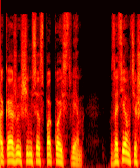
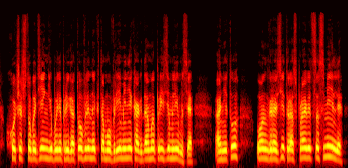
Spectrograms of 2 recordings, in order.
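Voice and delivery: higher-pitched, lightly voiced stewardess; narrator's higher voice for a flight attendant; stewardess reporting demands; 5 semitones higher than usual. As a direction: relay the threats in a raised, careful voice.

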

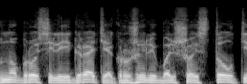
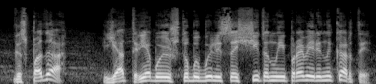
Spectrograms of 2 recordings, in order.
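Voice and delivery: high, urgent indignation; indignant demand; 9 semitones higher than usual. A narrator's reading. Young officer demanding the cards be counted, indignant. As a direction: demand it heatedly, pitched high. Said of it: "глаза его горели негодованием".

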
